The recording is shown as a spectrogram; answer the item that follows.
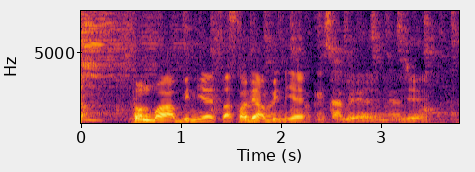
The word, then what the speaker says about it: Sarkozy: They say Sarkozy. Yes, Sarkozy. Yeah, they pronounce it like French.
